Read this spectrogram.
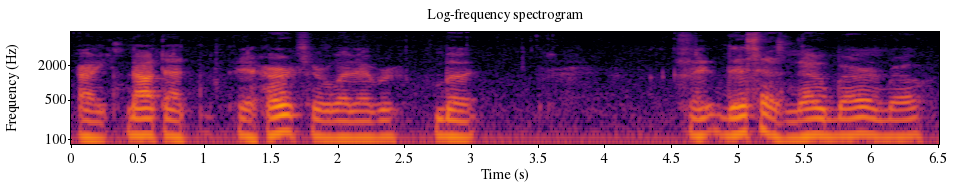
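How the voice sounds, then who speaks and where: A man's voice: medium pitch, flat delivery, takes it slowly, darkish tone, breathy edge. A young man casually reviewing a product, slangy and rambling, talking with dip in his lip. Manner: laid-back, slangy, rambling.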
